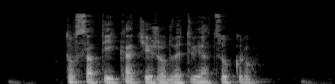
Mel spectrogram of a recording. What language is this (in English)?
Slovak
